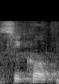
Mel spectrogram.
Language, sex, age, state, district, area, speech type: Hindi, male, 18-30, Bihar, Vaishali, rural, read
